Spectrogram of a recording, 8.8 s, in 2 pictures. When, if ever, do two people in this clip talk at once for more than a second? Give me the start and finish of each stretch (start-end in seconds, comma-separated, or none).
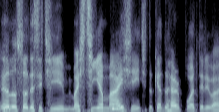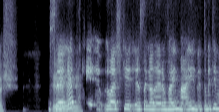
none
